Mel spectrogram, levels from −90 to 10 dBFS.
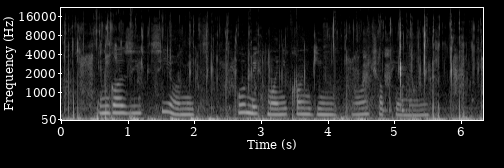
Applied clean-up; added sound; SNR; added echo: none; Cat; -5 dB; none.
